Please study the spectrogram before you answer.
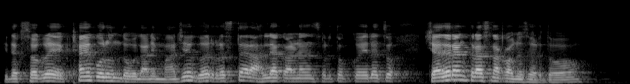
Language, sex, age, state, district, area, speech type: Goan Konkani, male, 30-45, Goa, Pernem, rural, spontaneous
